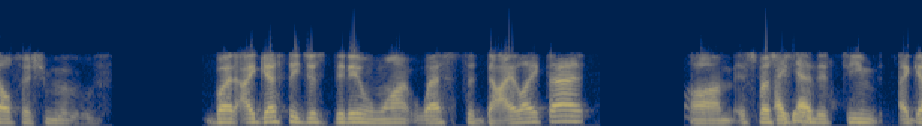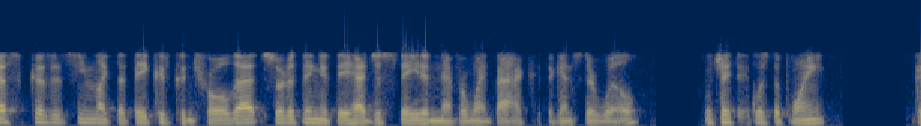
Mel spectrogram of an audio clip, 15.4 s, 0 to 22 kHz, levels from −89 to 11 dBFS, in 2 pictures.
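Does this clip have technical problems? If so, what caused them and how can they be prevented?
Yes. The whole clip carries the sound of the AMR narrowband mobile codec. Nothing above 4 kHz gets through, so the speech is dull and boxy, and the codec damage is plainly audible as a buzzy, synthetic edge. That fits a low AMR-NB mode of about 7.4 kbps, where too few pulses per subframe drive the vocal tract model to rebuild the sound faithfully. Prevention: carry the call in AMR-WB or a higher AMR-NB mode.

Lost AMR speech frames cause three dropouts. From 0.48 to 0.81 s there is a cluster of short gaps spread over about 240 ms, the longest lasting 60 ms. Between "especially since it" and "I guess because it", near 6.99 to 7.04 s, a 40 ms hole fits two lost frames. Between "their will which I" and "was the", at 13.86 to 13.95 s, 60 ms go missing. Each time the decoder repeats its last pitch and vocal tract settings at falling gain, which produces a brief smeared warble and dip. 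Prevention: improve radio coverage or add stronger channel error protection so fewer frames fail their checksum.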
